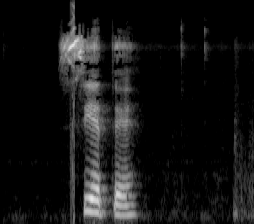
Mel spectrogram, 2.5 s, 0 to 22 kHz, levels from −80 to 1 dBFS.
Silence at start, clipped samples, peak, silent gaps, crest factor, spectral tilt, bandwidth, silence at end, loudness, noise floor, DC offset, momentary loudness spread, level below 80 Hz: 0.6 s; 0.2%; 0 dBFS; none; 18 dB; -1.5 dB/octave; 16 kHz; 1.2 s; -11 LUFS; -68 dBFS; under 0.1%; 15 LU; -66 dBFS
